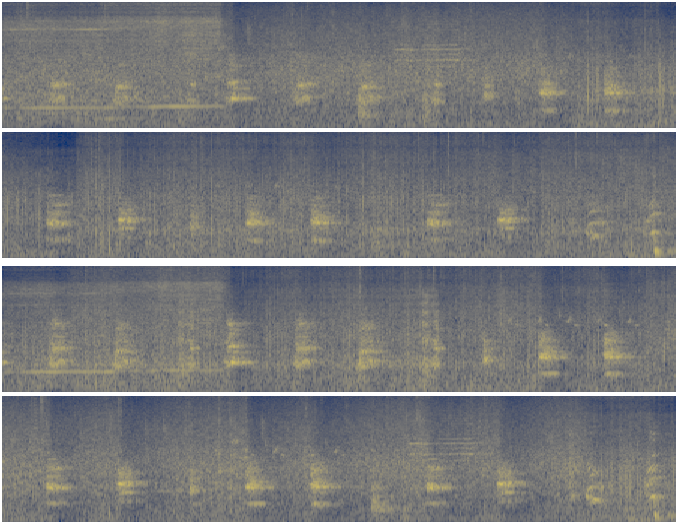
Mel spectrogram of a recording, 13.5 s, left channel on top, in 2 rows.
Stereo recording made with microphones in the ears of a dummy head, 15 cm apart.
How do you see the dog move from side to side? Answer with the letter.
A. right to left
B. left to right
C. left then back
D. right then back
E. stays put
E.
